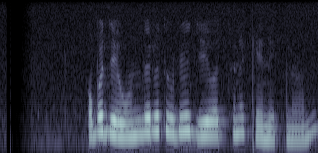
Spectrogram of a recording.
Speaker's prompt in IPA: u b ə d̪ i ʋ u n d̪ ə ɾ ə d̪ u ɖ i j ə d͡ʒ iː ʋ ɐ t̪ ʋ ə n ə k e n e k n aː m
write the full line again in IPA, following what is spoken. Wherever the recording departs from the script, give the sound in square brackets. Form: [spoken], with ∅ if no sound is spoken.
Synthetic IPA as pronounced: [o] b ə d̪ [e] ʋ u n d̪ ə ɾ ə [t̪] u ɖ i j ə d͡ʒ iː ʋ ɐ t̪ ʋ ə n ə k e n e k n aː m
